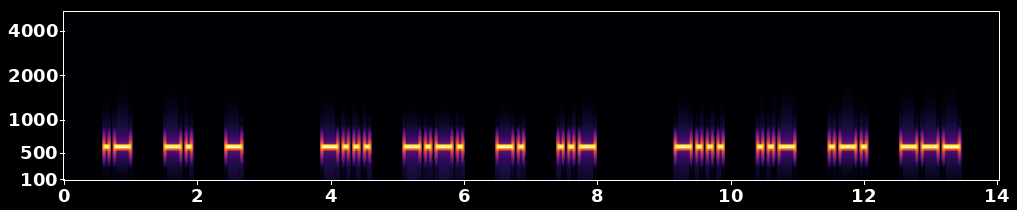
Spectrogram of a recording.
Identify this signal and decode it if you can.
Morse code, heard as a keyed tone, about 15 wpm, spaced as for 10 wpm, 600 Hz. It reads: ANT BCNU BURO
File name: QSL / CW lesson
